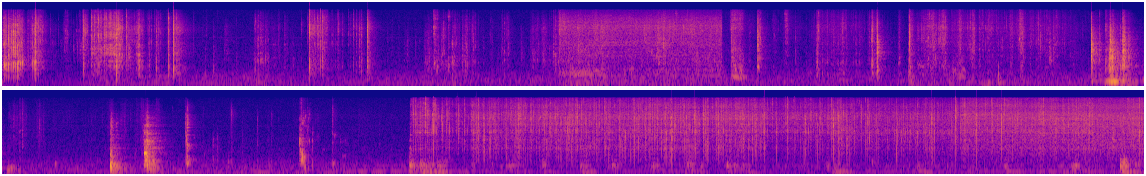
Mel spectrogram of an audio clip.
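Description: Crisp cabbage leaves crinkling and tearing as they are peeled from the head, then scattered knocks and clicks. About two-thirds of the way in, a steady sizzle starts suddenly as sliced mushrooms and asparagus fry in a hot square pan and are stirred with chopsticks.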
